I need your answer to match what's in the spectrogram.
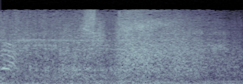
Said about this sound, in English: Now, Christopher didn't know that explosion was going to be that big.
